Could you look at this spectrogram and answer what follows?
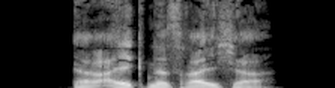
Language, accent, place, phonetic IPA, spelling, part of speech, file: German, Germany, Berlin, [ɛɐ̯ˈʔaɪ̯ɡnɪsˌʁaɪ̯çɐ], ereignisreicher, adjective, De-ereignisreicher.ogg
- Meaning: 1. comparative degree of ereignisreich 2. inflection of ereignisreich: strong/mixed nominative masculine singular 3. inflection of ereignisreich: strong genitive/dative feminine singular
